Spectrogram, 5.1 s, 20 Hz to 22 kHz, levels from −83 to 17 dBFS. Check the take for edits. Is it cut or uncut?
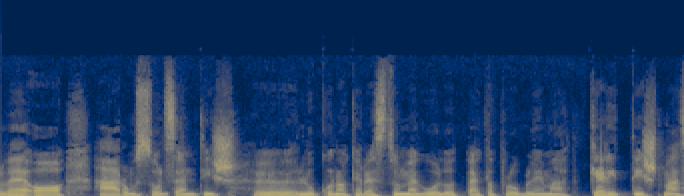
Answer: cut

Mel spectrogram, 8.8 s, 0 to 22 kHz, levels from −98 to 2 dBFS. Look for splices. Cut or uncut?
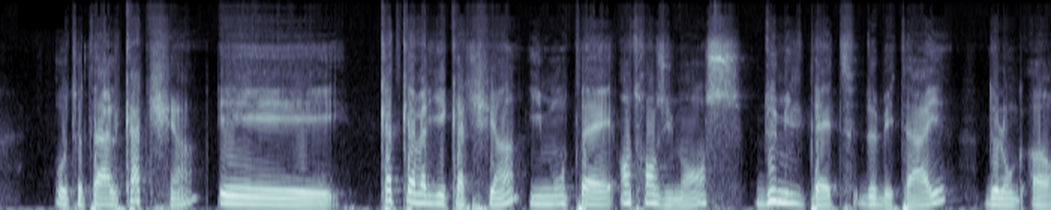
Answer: cut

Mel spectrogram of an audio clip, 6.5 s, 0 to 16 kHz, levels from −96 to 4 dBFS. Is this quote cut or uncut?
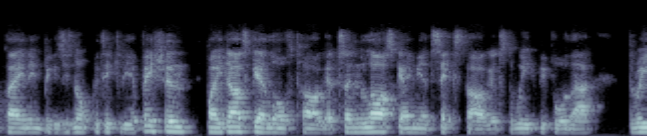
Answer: cut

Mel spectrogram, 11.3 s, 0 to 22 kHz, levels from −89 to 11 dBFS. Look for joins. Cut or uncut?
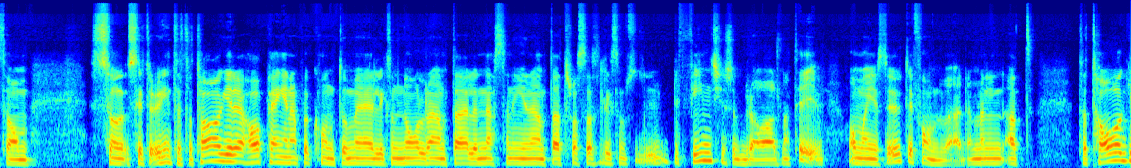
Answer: uncut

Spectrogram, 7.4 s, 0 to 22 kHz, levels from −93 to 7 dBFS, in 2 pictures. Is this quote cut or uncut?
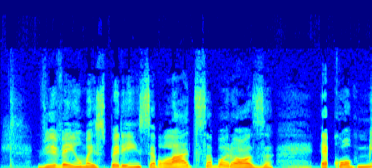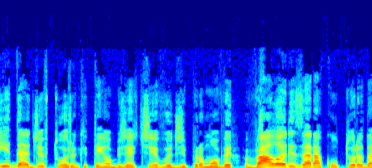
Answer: cut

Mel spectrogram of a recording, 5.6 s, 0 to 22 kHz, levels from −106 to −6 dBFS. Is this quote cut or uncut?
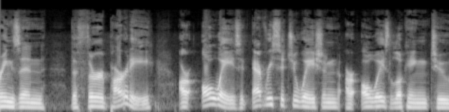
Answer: uncut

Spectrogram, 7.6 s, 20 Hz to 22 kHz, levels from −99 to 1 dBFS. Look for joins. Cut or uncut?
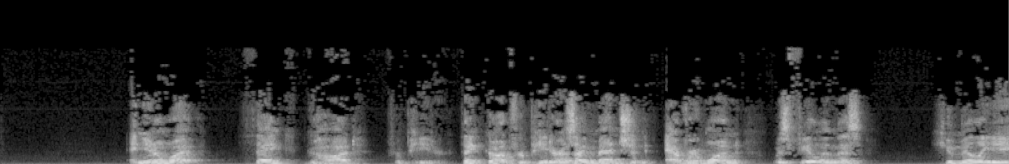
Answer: cut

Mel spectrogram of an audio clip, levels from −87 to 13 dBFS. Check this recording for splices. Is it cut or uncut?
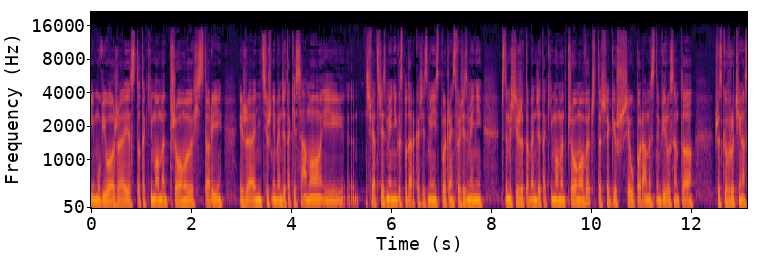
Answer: uncut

